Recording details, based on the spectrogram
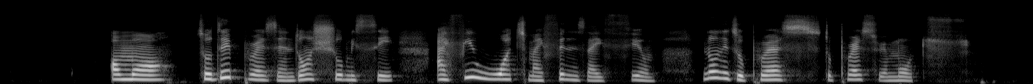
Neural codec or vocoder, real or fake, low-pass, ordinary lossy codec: codec, 24 kHz, 1.2 kbps, DualCodec; fake; 10.8 kHz; AAC, 64 kbps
